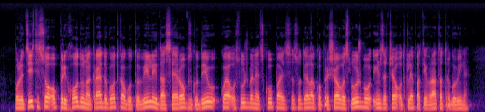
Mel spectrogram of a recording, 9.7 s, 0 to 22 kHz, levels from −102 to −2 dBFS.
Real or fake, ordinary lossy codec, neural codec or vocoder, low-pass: real; none; none; 19.8 kHz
